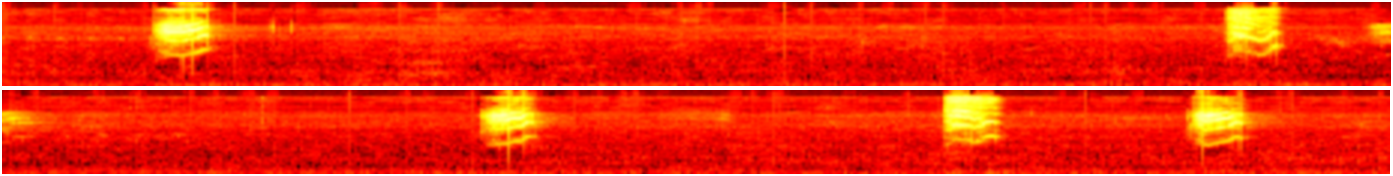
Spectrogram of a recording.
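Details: Female yellow-bellied seedeater giving repeated calls, favoured in female-call tournaments; five brief, piercing high chips spaced unevenly, with a faint soft note after the second, over light hiss.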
